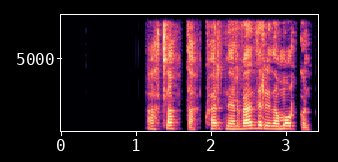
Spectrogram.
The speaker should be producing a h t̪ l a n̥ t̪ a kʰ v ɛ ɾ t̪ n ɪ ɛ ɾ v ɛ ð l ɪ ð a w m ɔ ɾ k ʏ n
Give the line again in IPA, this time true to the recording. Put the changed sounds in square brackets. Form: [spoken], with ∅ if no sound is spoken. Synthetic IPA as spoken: a h t̪ l a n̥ t̪ a kʰ v ɛ ɾ t̪ n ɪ ɛ ɾ v ɛ ð [ɾ] ɪ ð a w m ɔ ɾ k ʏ n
